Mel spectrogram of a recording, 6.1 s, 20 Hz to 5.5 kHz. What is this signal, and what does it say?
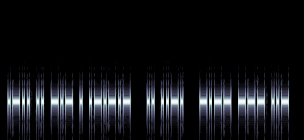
Morse code, heard as a keyed tone, about 25 wpm, 600 Hz. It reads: LIKE. IF YOU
